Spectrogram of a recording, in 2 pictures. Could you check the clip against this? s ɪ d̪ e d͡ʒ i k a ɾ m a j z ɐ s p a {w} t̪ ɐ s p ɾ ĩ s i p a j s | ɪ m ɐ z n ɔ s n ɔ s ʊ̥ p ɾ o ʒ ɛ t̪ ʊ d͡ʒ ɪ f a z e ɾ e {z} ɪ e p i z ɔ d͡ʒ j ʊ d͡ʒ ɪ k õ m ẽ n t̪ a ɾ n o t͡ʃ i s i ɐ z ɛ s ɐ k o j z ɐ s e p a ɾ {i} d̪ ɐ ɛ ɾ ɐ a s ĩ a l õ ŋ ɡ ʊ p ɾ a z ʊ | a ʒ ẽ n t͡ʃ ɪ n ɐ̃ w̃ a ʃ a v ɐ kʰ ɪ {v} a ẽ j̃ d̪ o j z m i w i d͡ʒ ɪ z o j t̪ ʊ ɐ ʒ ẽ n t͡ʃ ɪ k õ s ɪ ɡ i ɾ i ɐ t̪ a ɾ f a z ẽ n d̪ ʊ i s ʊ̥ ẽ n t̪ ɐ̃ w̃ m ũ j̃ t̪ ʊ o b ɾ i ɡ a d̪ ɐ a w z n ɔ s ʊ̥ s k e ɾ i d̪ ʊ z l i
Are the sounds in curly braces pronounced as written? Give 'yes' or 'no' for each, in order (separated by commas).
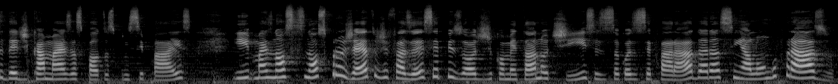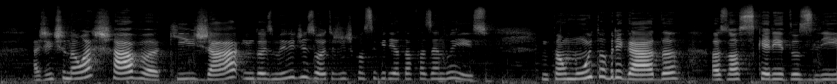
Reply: yes, no, no, no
